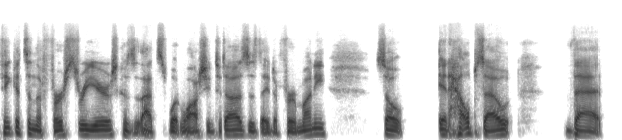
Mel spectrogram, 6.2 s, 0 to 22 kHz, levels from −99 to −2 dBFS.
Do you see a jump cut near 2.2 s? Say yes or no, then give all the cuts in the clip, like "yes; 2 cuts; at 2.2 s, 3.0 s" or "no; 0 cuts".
yes; 1 cut; at 2.2 s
